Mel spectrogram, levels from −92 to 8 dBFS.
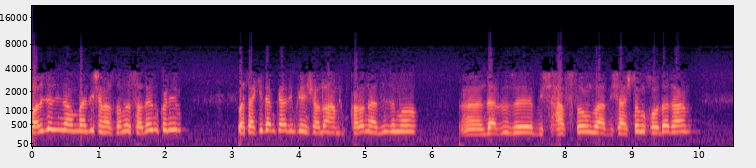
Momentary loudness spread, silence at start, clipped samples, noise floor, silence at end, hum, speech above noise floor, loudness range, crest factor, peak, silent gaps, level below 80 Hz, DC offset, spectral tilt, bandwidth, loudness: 5 LU; 0 s; under 0.1%; -50 dBFS; 0.65 s; none; 38 dB; 2 LU; 14 dB; 0 dBFS; none; -56 dBFS; under 0.1%; -5.5 dB/octave; 7.2 kHz; -13 LUFS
